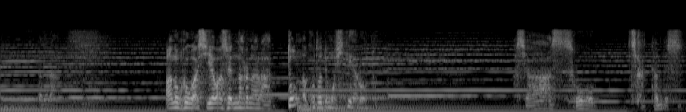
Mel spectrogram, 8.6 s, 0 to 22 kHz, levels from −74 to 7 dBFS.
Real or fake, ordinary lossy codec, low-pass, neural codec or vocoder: real; none; 7.2 kHz; none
